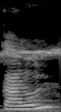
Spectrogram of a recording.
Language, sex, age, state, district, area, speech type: Bengali, female, 18-30, West Bengal, Birbhum, urban, spontaneous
